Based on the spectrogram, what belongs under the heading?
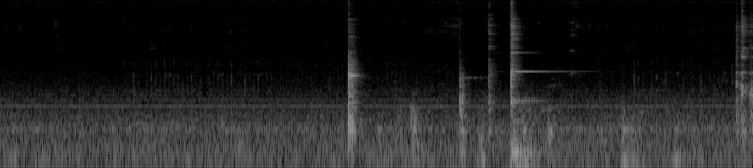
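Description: Small metal prep bowls clinking against a ceramic mixing bowl as flour and chili powder are tipped in: a few sharp clinks in the second half, one of them ringing briefly, over quiet room tone.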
